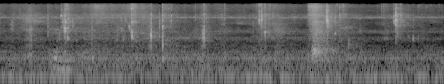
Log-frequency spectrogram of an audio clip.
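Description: Close-up eating sounds: chewing chicken satay, with scattered short wet mouth clicks, the loudest about three seconds in.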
